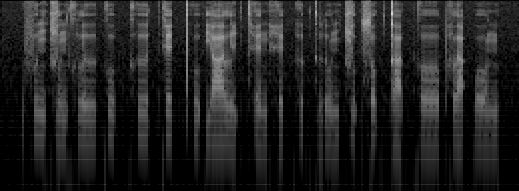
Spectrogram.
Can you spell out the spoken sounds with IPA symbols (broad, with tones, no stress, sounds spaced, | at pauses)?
f ɯ˥˩ ŋ t͡ɕ u˦˥ n kʰ l ɯː˧ k u˥˩ ʔ kʰ ɯː˥˩ t̚ k e˥˩ k̚ pʰ u˦˥ ʔ j aː˦˥ l i˨˩ ʔ tʰ e˨˩ n h e˨˩ k̚ h ɯ˥˩ k̚ t r u˨˩ n t͡ɕ u˥˩ ʔ s o˥˩ k̚ t a˨˩ t̚ k ɤː˩˦ pʰ l a˦˥ ʔ p o˧ n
